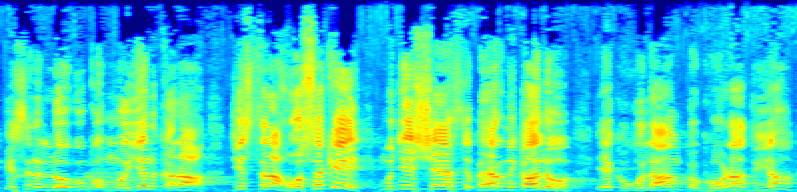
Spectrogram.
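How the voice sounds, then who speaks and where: A man's voice: very high-pitched, sharp tone. A man reciting a mourning sermon as a cleric, narrating in a chanted, lamenting way that rises into wails. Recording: long hall reverb.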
